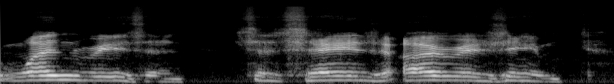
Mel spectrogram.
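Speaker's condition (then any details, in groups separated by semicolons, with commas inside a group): ALS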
